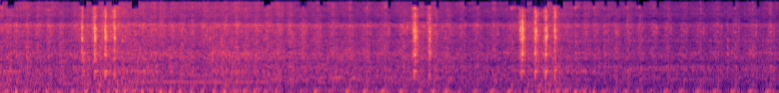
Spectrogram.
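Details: Suzuki Lets scooter after greasing the bearing: low quick even idle putter with only a few light clicks; engine noise gone, idling smoothly.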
